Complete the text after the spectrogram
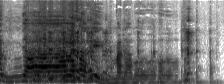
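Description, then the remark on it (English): A lone voice belts out a short, improvised jingle for an African Cup of Nations update, a loud wordless melodic flourish that slides down into lower sustained notes before trailing off in a few brief vocal bursts. “That's the official jingle for the African Cup of Nations update.”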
